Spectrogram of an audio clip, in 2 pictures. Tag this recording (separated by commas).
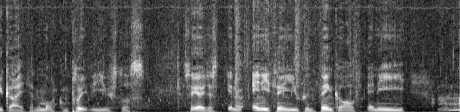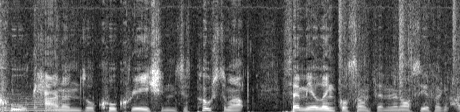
Speech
